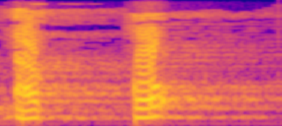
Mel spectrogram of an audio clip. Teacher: والمخرج الخامس وهو أقصى اللسان مع ما يحاذيه من الحنك الأعلى، ويخرج منه القاف. تقول أق، إذا أردت أكرر، إذا أردت أن تعرف مخرج أي حرف فأدخل على هذا الحرف همزة، همزة قطع، ثم سكن هذا الحرف فتقول أق.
